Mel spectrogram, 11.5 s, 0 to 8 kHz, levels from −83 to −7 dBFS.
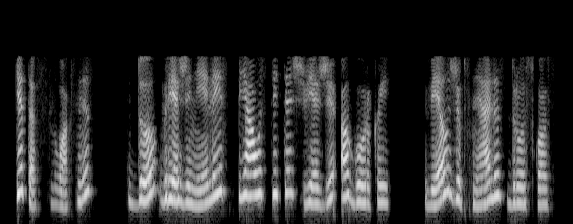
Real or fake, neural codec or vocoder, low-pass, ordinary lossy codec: fake; vocoder, 44.1 kHz, 128 mel bands every 256 samples, BigVGAN v2; 7.2 kHz; AAC, 16 kbps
